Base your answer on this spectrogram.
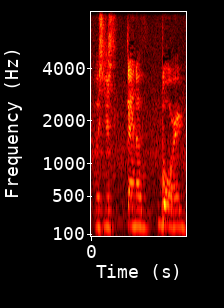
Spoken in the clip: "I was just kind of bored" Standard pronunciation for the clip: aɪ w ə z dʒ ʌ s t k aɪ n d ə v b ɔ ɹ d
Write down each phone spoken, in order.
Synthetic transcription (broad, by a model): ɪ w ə s dʒ ʌ s t k aɪ n d ə v b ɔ ɹ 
